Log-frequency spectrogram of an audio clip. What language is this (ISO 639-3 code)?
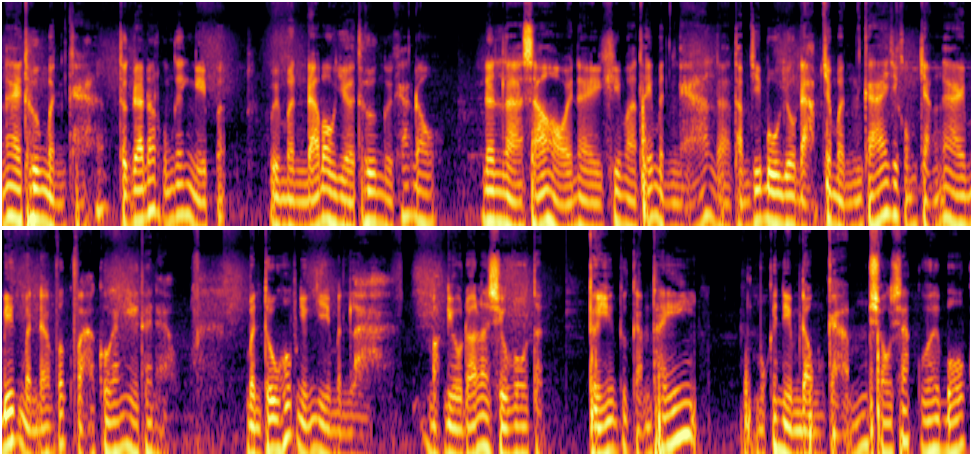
vie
